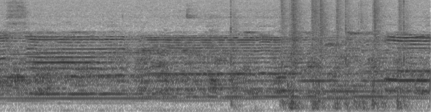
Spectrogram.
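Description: A hymn from a broadcast Rosary, its music holding long sustained chords. A few short clicks come about two and a half to four seconds in.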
